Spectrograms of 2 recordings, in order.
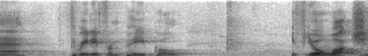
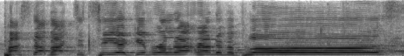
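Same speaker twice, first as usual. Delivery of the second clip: high, loud, drawn-out applause cue; rousing host call; 7 semitones higher, 7 dB louder than usual. Real, not acted. Host sends the card back to the audience winner, rousing call. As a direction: whip the crowd up, stretching the last word.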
